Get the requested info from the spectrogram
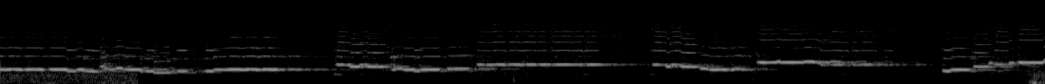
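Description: Background music: a single melodic line played on a wind instrument, moving in short phrases of stepping notes with brief pauses between them.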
